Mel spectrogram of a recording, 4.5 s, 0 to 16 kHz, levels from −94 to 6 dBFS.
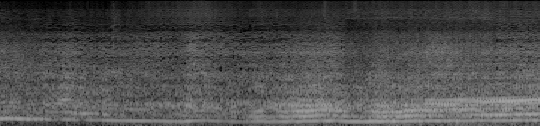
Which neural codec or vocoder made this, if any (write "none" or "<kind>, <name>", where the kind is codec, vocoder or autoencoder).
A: none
